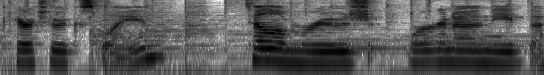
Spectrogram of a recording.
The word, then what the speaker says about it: Rouge: Is it rouge? Rouge. Yeah. Rouge. So it's like French.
